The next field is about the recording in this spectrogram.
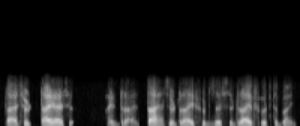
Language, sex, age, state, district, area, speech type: Kashmiri, male, 30-45, Jammu and Kashmir, Bandipora, rural, conversation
